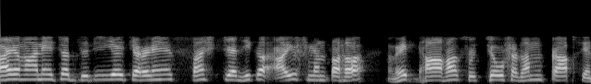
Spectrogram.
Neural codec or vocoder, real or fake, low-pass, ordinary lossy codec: codec, 16 kHz, 1 kbps, FunCodec, trained on Chinese and English, 50 frames a second; fake; 3.6 kHz; Opus, 32 kbps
